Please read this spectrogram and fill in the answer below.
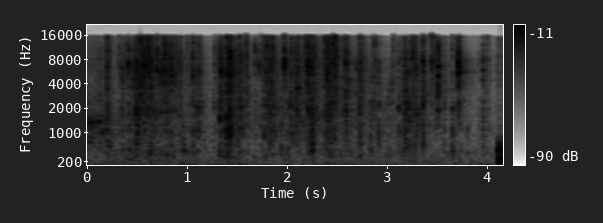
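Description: Wrapping material crinkling and rustling as it is handled, with many small irregular ticks.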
